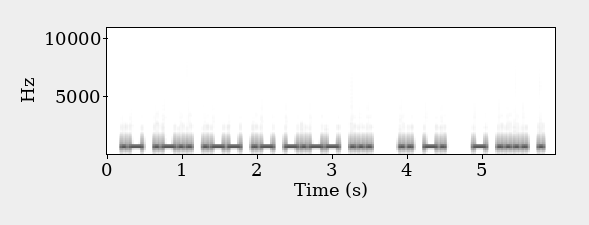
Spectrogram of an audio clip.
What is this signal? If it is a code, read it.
Morse code, heard as a keyed tone, about 22 wpm, 700 Hz. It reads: ALWAYS IN THE
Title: Sentences from Top 1400 Words 22wpm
